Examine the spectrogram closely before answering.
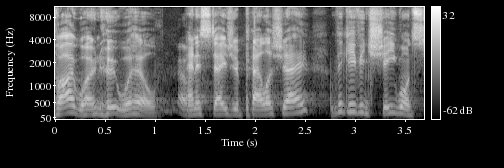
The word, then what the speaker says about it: Palaszczuk: Anastasia Palaszczuk? I think even she wants to lose. Oh, that's how you pronounce her name.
